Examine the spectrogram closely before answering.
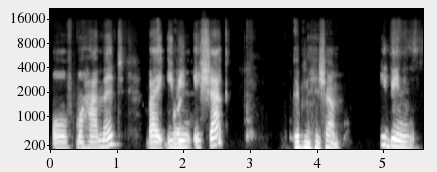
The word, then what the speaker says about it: Ishaq: called The Life of Muhammad by by Ibn Ishaq. Ibn Hisham, Ibn Ishaq.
